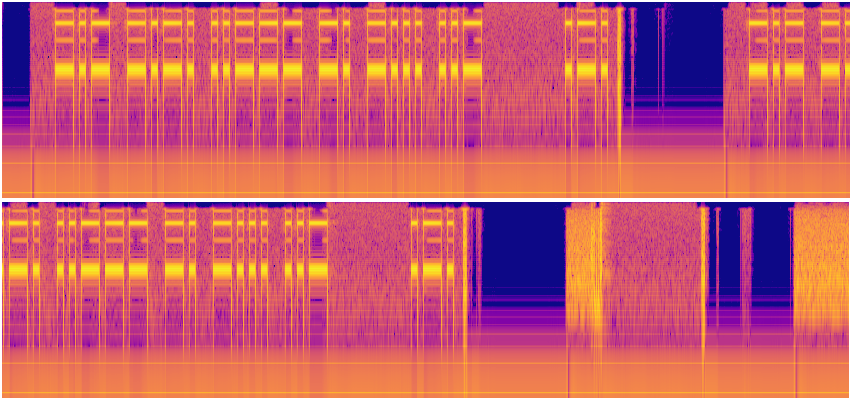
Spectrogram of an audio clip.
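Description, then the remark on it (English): Rapid bursts of telephone touch-tone (DTMF) dialing beeps as a phone call is placed, clipped dual-pitch tones in quick sequences separated by short pauses, followed by a few static-filled bursts at the end. No one speaks. “I'm gonna run, and I gotta get Andrew a call here and find out what's going on.”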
